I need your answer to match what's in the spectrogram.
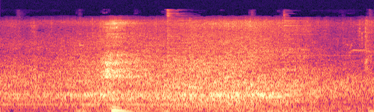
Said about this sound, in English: A car.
